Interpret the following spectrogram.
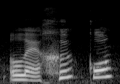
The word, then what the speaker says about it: легко: слід завчити на пам'ять у словах легко вогко кігті нігті дьохтю дзвінкий г переходить у глухий х тобто слова транскрибується Таким чином лехко вохко кіхті і вимовляються так само ніхті дьохтю ці винятки треба запам'ятати наступне правило глухі приголосні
